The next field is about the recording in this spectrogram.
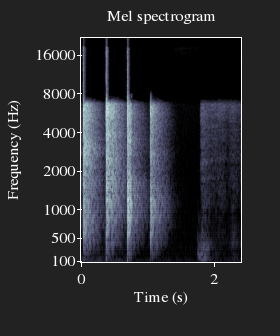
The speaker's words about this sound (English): We should have like a makeshift ass clap. Like, fucked up song of the week.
